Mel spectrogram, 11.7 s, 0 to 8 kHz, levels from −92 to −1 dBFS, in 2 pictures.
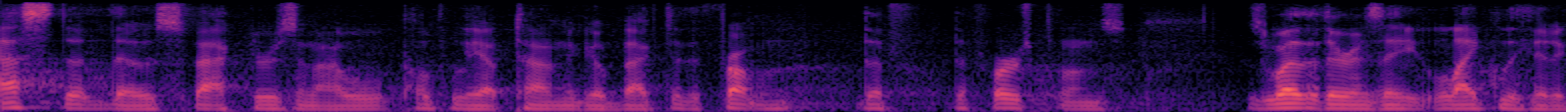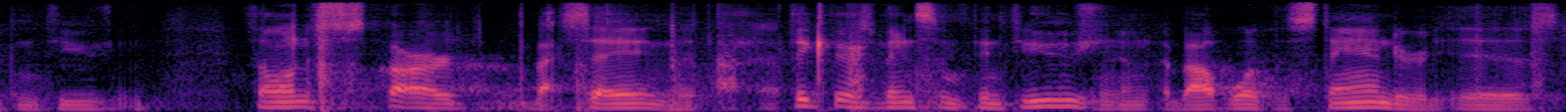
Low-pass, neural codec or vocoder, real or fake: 7.2 kHz; codec, 16 kHz, 0.8 kbps, ZipCodec; fake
